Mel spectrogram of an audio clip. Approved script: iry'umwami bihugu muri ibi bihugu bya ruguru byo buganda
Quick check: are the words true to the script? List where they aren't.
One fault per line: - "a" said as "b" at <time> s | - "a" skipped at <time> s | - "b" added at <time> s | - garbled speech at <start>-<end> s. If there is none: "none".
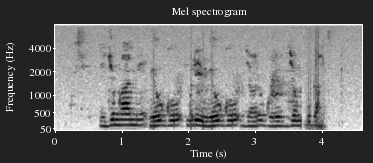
none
